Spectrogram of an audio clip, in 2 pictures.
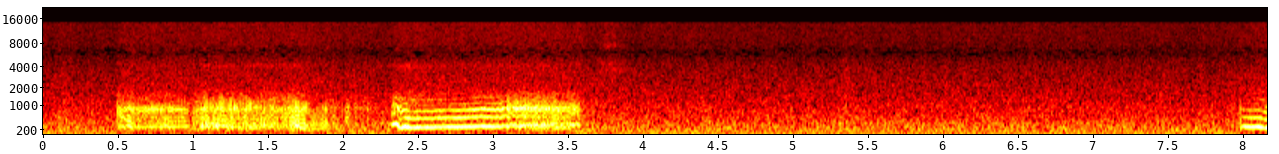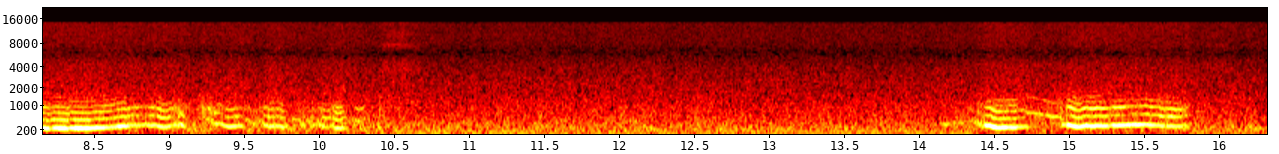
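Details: Kola, a little female Chihuahua, snores while sound asleep indoors; short whistling, wavering nasal tones come in bursts of one to two seconds with quiet gaps between breaths, over a faint steady hiss.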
